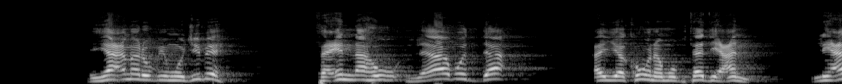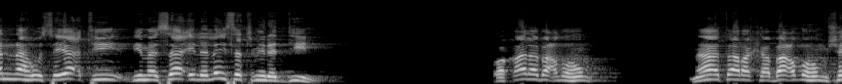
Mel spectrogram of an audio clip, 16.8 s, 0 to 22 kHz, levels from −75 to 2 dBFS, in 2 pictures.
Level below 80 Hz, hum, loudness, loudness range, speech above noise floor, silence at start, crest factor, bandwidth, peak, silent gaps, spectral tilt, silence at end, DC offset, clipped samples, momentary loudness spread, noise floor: -48 dBFS; none; -19 LUFS; 5 LU; over 72 dB; 0.9 s; 16 dB; 12 kHz; -4 dBFS; 2.73-3.13 s, 5.67-5.91 s, 8.01-8.07 s, 12.04-13.35 s, 14.74-15.32 s; -5.5 dB/octave; 0 s; under 0.1%; under 0.1%; 8 LU; under -90 dBFS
